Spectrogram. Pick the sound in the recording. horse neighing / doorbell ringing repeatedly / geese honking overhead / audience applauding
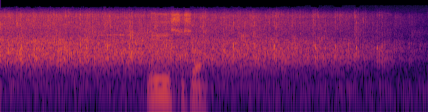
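audience applauding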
